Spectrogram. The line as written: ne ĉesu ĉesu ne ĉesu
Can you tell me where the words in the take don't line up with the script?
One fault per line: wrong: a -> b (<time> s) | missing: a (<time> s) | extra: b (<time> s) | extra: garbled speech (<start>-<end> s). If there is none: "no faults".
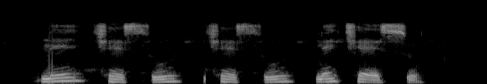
no faults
